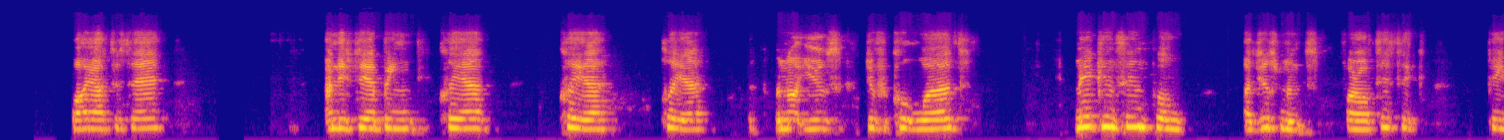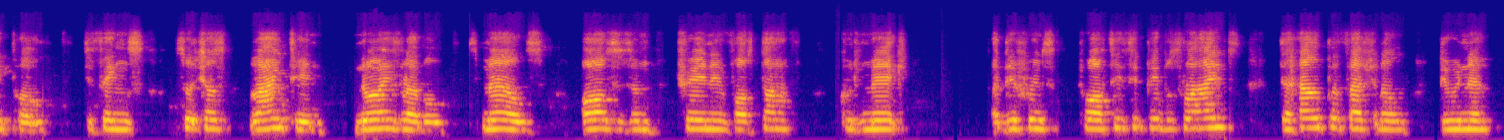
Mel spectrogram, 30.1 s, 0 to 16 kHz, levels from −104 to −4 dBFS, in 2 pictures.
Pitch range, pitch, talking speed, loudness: 195-225 Hz, 205 Hz, 100 wpm, -17 LUFS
